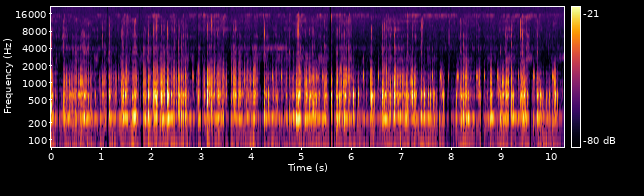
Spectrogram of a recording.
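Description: Faint computer keyboard typing: irregular quick key clicks, several a second, over a steady low hum.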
